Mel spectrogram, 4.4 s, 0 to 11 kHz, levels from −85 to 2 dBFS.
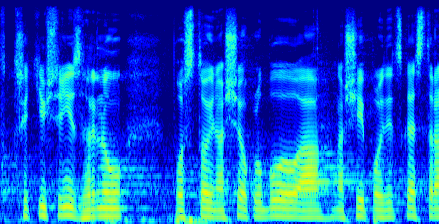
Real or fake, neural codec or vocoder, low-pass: real; none; 9.9 kHz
